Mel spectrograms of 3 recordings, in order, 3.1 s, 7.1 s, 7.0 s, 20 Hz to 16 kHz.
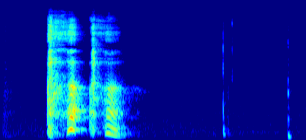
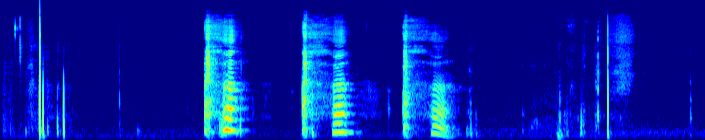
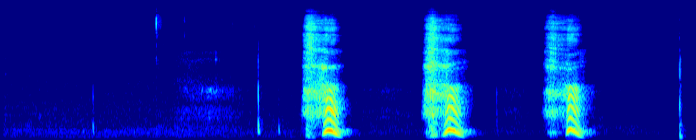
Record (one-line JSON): {"cough_length": "3.1 s", "cough_amplitude": 18440, "cough_signal_mean_std_ratio": 0.27, "three_cough_length": "7.1 s", "three_cough_amplitude": 32767, "three_cough_signal_mean_std_ratio": 0.24, "exhalation_length": "7.0 s", "exhalation_amplitude": 15669, "exhalation_signal_mean_std_ratio": 0.26, "survey_phase": "beta (2021-08-13 to 2022-03-07)", "age": "65+", "gender": "Female", "wearing_mask": "No", "symptom_none": true, "smoker_status": "Current smoker (1 to 10 cigarettes per day)", "respiratory_condition_asthma": false, "respiratory_condition_other": false, "recruitment_source": "REACT", "submission_delay": "4 days", "covid_test_result": "Negative", "covid_test_method": "RT-qPCR"}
